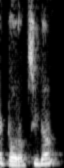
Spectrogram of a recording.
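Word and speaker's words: Pteropsida: और fourth one हमारे पास है टेरोप्सिडा, इसमें पी साइलेंट आ जाएगा, रहेगा टेरोप्सिडा, और इसमें हमारे पास फर्न्स जो है वो आ जाते हैं।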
